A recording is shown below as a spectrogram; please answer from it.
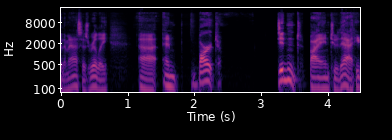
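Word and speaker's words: Barth: Uh another figure that you will hear talked about a lot is uh Carl Bart. His name is spelled B A R T.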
